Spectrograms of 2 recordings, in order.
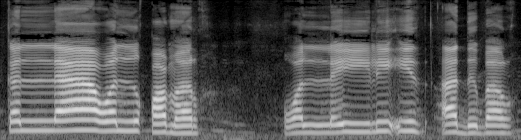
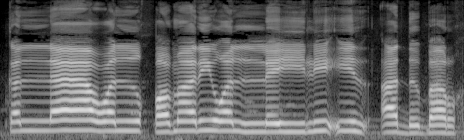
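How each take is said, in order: First: The reciter stops after qamar before continuing. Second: Qamari runs straight into the next word. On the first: "आप वक़फ़ भी कर सकते हैं" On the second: "मिलाकर भी पढ़ सकते हैं"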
